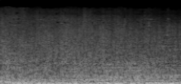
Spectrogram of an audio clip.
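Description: An antimatter charge detonates aboard a ship in Halo: Combat Evolved, a loud, continuous, low-heavy blast and rumble that fills the whole moment with no talk over it.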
